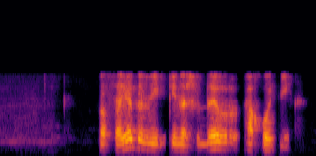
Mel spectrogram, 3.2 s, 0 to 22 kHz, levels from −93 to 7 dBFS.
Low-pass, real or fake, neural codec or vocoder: 3.6 kHz; fake; codec, 44.1 kHz, 2.6 kbps, SNAC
